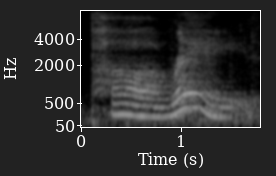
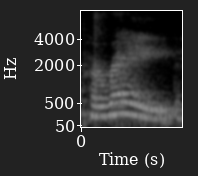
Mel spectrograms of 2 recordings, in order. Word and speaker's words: parade: accent right there now this is going to be half long because he's not in the accented syllable when the a is in the unaccented syllable and it looks like it's open think of it as the u sound try it now parade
